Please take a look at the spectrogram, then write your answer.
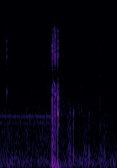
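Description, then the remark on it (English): A sharp crack with a brief fizzing burst, like a pop-top can being opened in a kitchen, followed by a few faint clicks against a low steady hum. “since when did eggs have pop tops?”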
